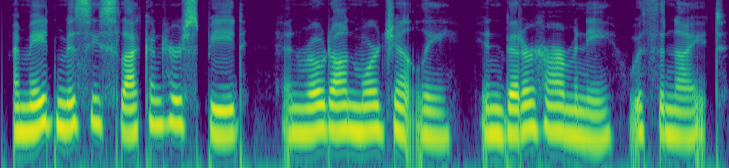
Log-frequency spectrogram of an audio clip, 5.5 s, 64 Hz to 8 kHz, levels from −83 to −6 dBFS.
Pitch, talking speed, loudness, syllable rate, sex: 185 Hz, 185 wpm, -16 LUFS, 4.7 syllables/s, female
